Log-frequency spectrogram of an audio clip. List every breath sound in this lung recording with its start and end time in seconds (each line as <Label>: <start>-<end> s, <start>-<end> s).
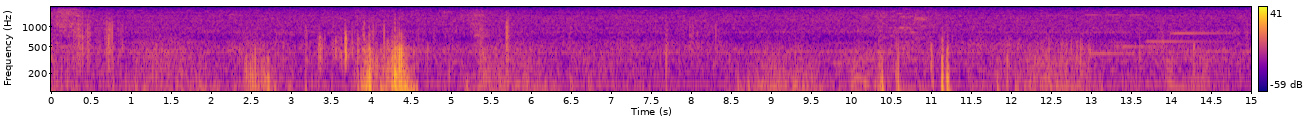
Inhalation: 5.08-6.45 s, 8.61-9.98 s, 11.90-13.26 s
